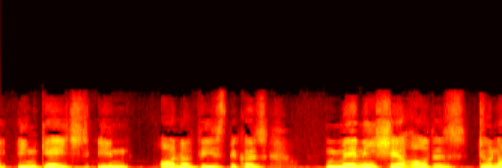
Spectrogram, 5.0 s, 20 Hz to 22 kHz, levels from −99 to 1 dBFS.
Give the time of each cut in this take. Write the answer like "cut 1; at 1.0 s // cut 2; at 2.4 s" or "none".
cut 1; at 1.5 s // cut 2; at 2.3 s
